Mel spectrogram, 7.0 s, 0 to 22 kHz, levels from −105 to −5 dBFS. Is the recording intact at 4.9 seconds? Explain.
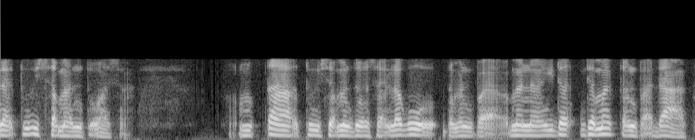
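Yes, the audio is intact at 4.9 seconds, with only the G.711 telephone coding's normal band limit, which leaves nothing above about 3.8 kHz.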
